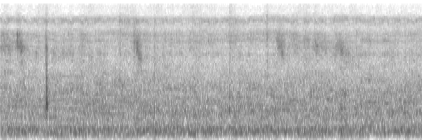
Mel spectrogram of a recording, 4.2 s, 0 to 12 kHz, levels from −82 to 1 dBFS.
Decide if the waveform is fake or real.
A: fake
